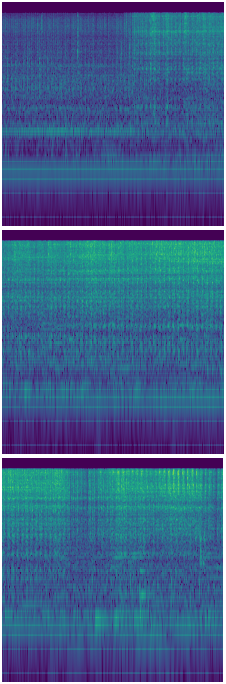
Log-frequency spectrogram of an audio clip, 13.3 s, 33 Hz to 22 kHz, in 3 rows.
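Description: JET JWL-1442 wood lathe motor humming steadily while a bowl gouge rough-turns a macrocarpa (Monterey cypress) bowl blank: a hiss of cutting builds a few seconds in, with a fast rhythmic chatter as the gouge bites the out-of-round blank on each turn, easing for a moment shortly before the end.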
